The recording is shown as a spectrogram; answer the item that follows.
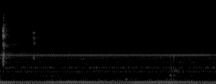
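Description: A person chewing a mouthful of food with the mouth closed, faint under a steady low electrical hum, with a small click at the very start as the fork leaves the mouth.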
